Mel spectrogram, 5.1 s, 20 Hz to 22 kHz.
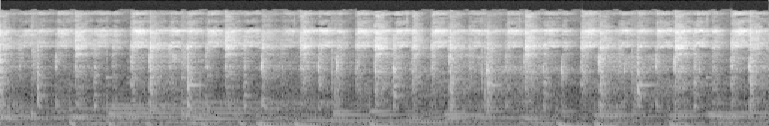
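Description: An iPhone 7 playing a music track with a steady percussive beat through its built-in stereo speakers, the bottom-right speaker and the earpiece speaker.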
